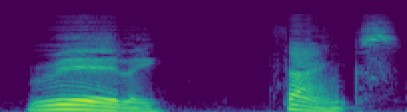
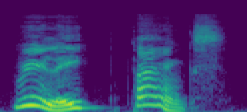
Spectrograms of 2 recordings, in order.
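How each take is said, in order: First: It sounds flat and sarcastic. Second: It sounds warm and genuinely grateful. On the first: The compliment is unwelcome. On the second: The compliment is welcome. "She doesn't say"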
